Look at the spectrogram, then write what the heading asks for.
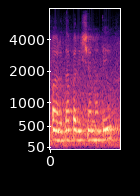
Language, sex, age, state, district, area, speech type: Marathi, female, 18-30, Maharashtra, Nagpur, urban, spontaneous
